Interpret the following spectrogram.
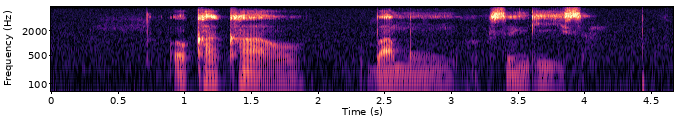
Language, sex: Venda, male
